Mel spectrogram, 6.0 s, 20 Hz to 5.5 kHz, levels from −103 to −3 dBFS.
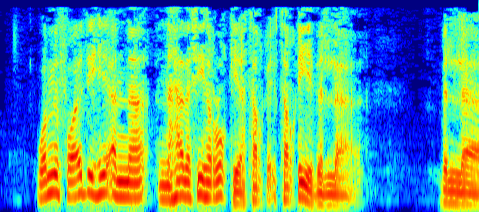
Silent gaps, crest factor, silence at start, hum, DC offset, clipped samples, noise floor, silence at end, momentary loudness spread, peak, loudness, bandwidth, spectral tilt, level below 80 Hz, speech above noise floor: none; 16 dB; 0.45 s; none; under 0.1%; under 0.1%; -70 dBFS; 0 s; 8 LU; -4 dBFS; -18 LUFS; 5.2 kHz; -9.5 dB/octave; -50 dBFS; 52 dB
